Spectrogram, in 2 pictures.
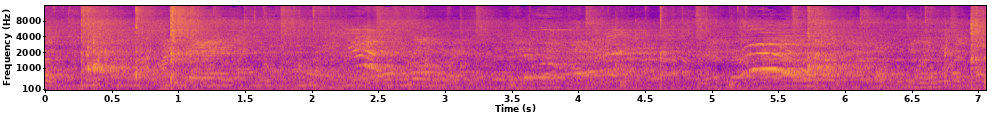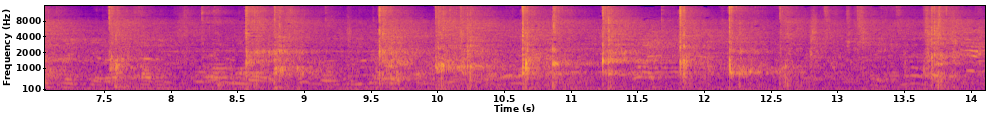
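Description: Pickleball paddles striking a plastic ball: sharp, irregular pops throughout, in a large hard-walled indoor court hall. Indistinct players' voices carry underneath.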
